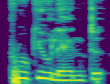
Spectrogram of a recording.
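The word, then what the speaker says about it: truculent: अगर आपको इंग्लिश में कहीं पर बीच में सीयू लिखा मिले तो हम लोग सीयू को पढ़ते हैं क्यू।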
